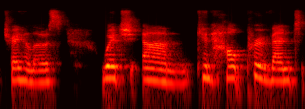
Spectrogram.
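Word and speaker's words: trehalose: well as high in trijilos sorry i mispronounced that all the time tray halos which um can help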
